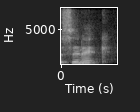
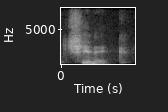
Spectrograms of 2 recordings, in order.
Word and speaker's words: Cinik: i went at dr cynic that's another thing we always say doctor cynic in england in turkey they find this very funny because they pronounce his name as dr chinick so we've obviously say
